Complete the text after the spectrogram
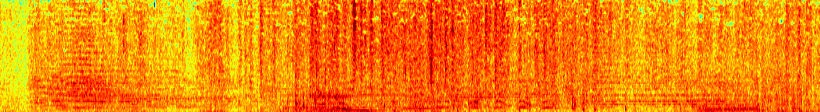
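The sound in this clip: A herd of large animals stampedes, producing a dense, loud rumble of pounding hooves and scattered heavy thuds that runs unbroken throughout and swells slightly in the second half.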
